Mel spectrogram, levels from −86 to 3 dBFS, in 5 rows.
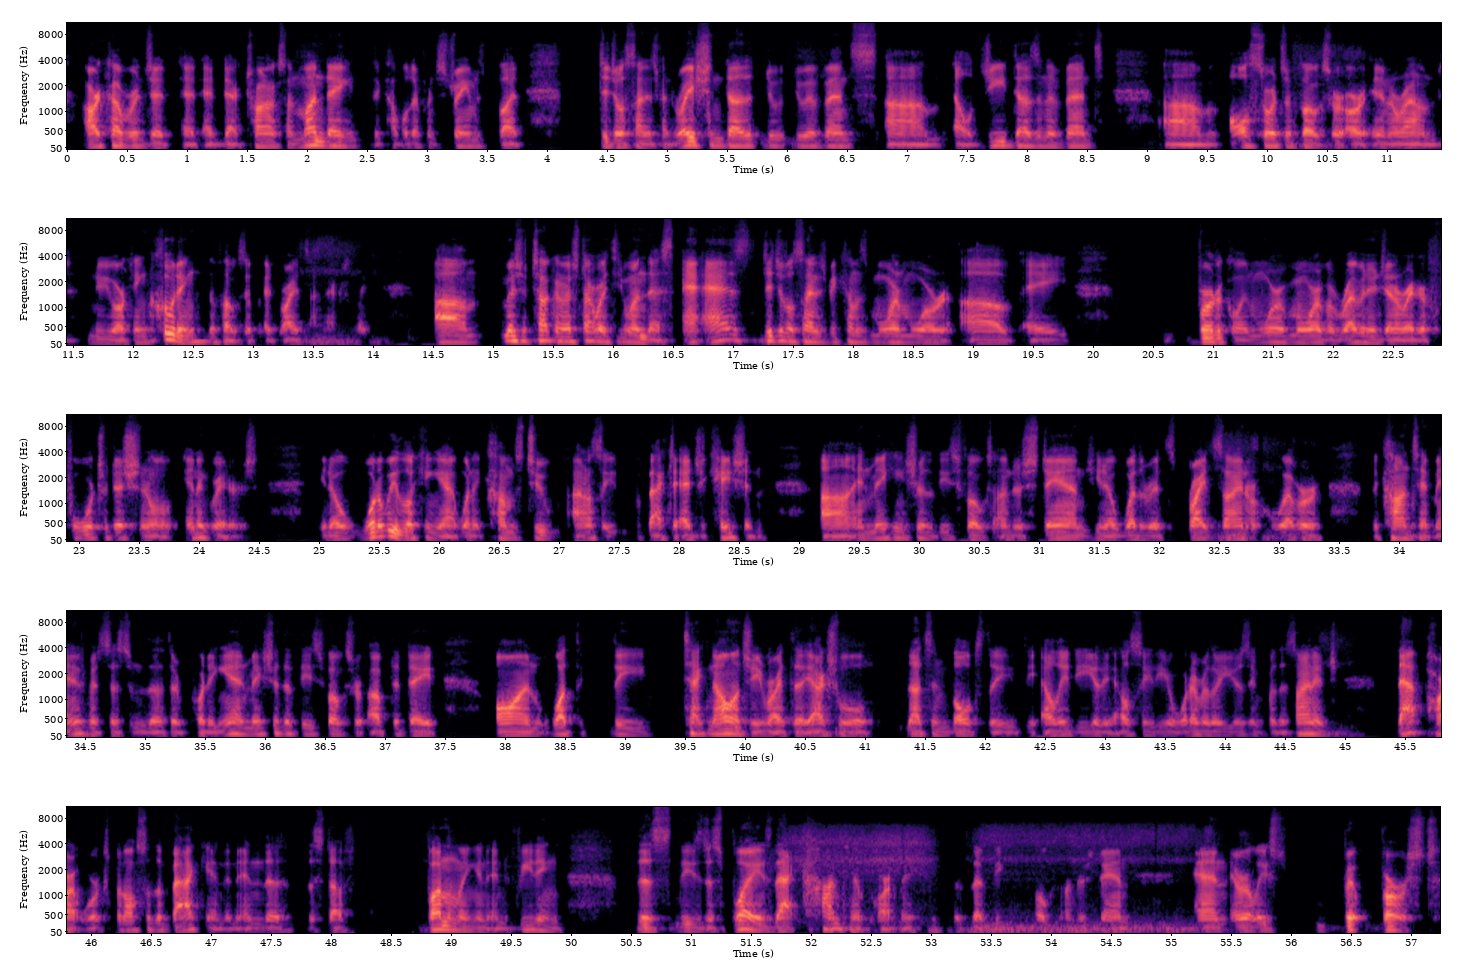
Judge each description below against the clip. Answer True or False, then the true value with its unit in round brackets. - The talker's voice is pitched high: True (395 Hz)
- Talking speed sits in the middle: True (190 wpm)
